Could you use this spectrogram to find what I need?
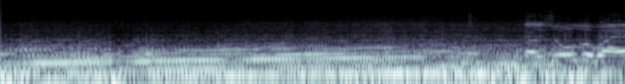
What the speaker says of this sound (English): That engine though, listen to this.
